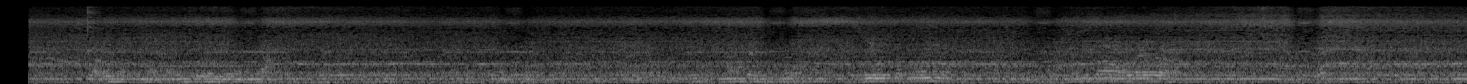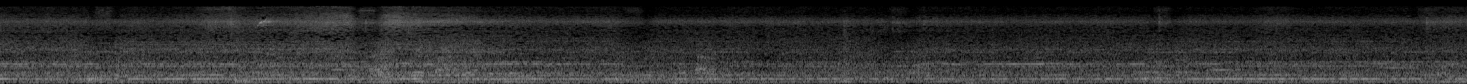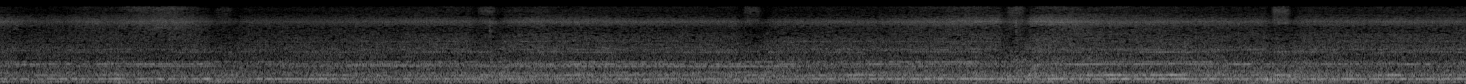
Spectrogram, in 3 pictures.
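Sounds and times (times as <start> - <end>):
printer fans and motors humming: 0.3 - 44.0.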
